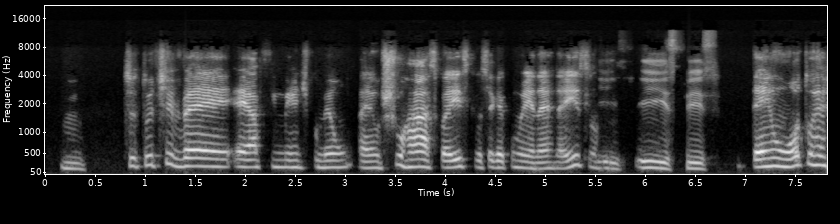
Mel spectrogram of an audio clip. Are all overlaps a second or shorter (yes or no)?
yes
